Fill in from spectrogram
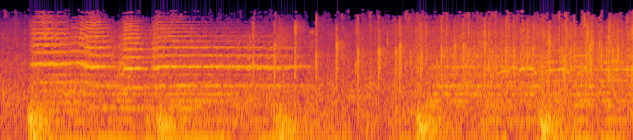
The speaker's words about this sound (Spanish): escuchan aplausos, pero, poco. de hecho, fíjate la diferencia de una levanta de la levantadas que hemos escuchado a las levantadas que hemos escuchado antes.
